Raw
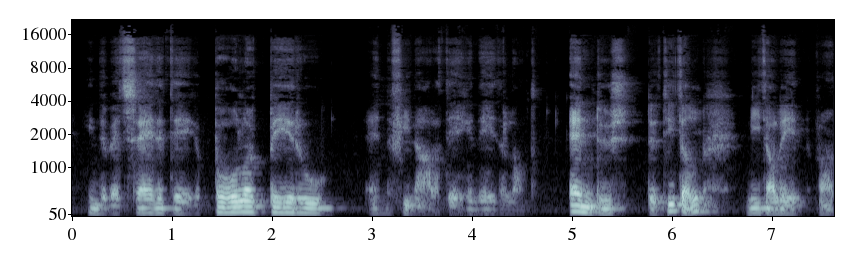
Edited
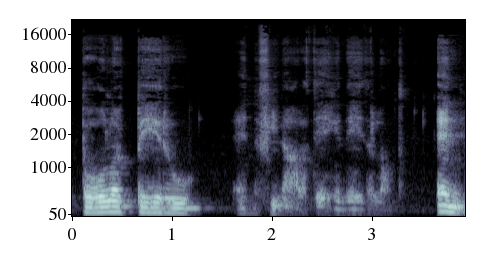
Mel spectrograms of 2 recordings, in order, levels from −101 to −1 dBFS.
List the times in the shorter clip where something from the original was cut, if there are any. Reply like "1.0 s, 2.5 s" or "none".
none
